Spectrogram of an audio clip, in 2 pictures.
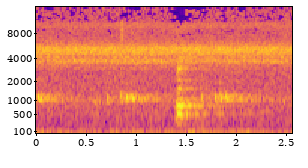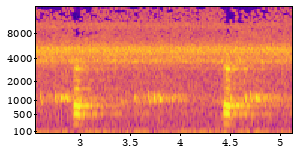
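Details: A great hornbill gives three loud, hoarse barking calls, one every second and a half, over a steady high insect drone.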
